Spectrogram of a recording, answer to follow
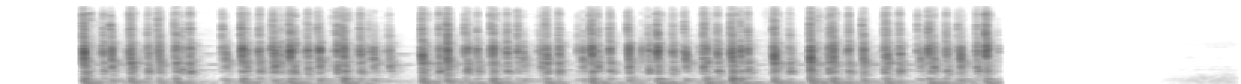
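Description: Fast typing on a computer keyboard: a dense run of key clicks that starts about half a second in, pauses briefly twice in the first two seconds, and stops about a second before the end.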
